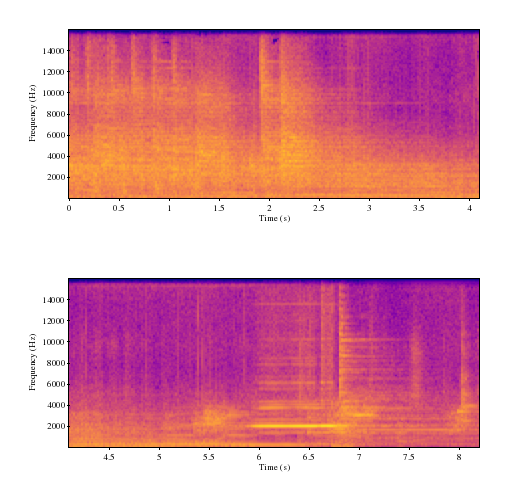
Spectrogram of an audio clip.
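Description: Live rock band with electric guitars and drum kit playing. About two seconds in, the drums and cymbals stop and held guitar chords ring on, then the music falls away near the end.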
